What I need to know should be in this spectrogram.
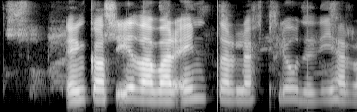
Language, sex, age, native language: Icelandic, male, 13, Icelandic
